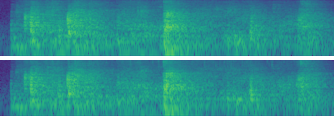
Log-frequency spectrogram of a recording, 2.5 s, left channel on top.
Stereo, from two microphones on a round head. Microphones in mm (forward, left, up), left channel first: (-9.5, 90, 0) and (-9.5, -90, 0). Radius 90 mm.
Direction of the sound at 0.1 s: 10° right (ahead or behind).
